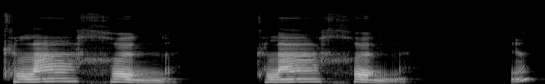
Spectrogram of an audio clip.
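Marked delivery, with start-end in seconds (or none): 0.0-4.1 klagen slowly, in two drawn-out syllables; long A. Shown as a demonstration. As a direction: stretch the A of klagen. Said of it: "le A est long". (« klagen » lentement, A bien long)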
